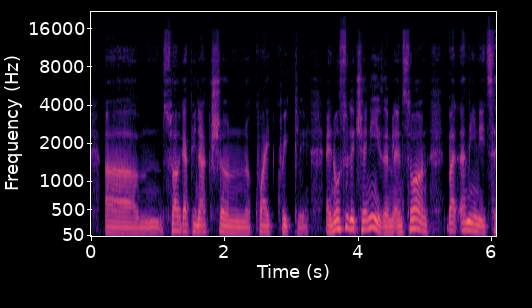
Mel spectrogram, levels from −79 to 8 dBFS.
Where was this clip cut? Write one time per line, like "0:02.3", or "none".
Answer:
0:04.5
